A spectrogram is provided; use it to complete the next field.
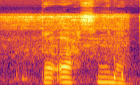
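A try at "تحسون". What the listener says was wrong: अलिफ हटाना पड़ेगा यहाँ पे, अलिफ एडिशन है। तहसूना, हाँ वाव भी हटा दो ना, वाव तो वाव मतलब होता है और, तो वाव हटा दो। तहसूना, तह पहले तुम अहसूना करो, फिर उसके बाद अलिफ हटा के ता लगा दो, तहसूना, ठीक है।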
